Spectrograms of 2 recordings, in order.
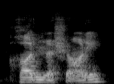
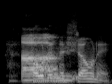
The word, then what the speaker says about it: Haudenosaunee: Haudenosaunee. Haudenosaunee. I had such difficulty trying to pronounce that. It's hard until I heard you say it. Yeah. Oh, cool. Haudenosaunee.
